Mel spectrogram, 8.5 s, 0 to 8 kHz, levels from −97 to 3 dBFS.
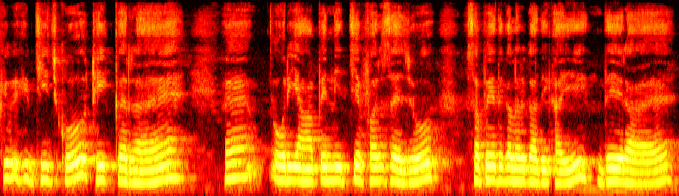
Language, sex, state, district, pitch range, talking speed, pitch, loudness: Hindi, male, Haryana, Jhajjar, 150-175 Hz, 155 wpm, 160 Hz, -14 LUFS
